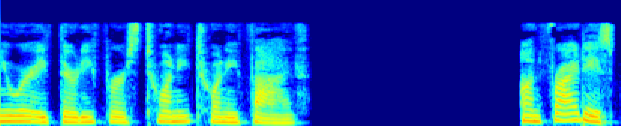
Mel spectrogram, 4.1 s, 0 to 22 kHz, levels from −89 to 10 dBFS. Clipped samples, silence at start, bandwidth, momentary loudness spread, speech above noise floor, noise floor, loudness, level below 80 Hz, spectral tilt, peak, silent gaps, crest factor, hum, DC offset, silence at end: under 0.1%; 0 s; 10.5 kHz; 6 LU; over 68 dB; under -90 dBFS; -24 LUFS; -58 dBFS; -5.5 dB/octave; -8 dBFS; 2.10-3.46 s; 16 dB; none; under 0.1%; 0.05 s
